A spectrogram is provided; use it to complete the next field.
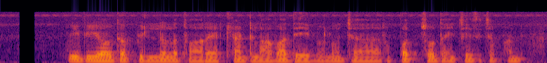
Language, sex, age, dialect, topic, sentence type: Telugu, male, 25-30, Southern, banking, question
